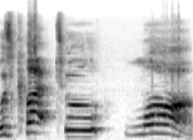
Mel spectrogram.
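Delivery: slow, disbelieving tone.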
